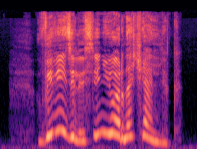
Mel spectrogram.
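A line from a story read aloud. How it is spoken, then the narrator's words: Exclaimed. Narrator (Russian): воскликнула Анджела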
